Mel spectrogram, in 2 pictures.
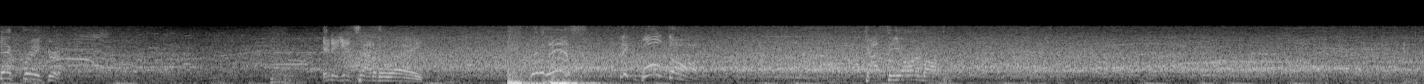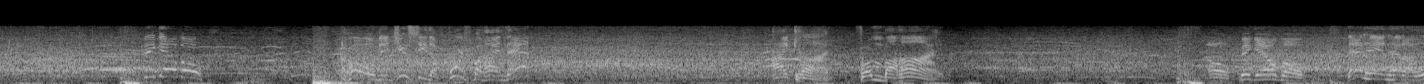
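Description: A large crowd roars and cheers steadily in a big echoing arena.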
